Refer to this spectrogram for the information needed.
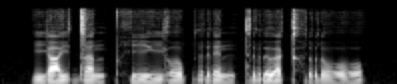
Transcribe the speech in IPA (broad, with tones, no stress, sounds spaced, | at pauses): j a˧ j d a˧ n pʰ iː˧ j ɤː˧ p r e˨˩ n t r ɯ˧ a̯ kʰ r oː˩˦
